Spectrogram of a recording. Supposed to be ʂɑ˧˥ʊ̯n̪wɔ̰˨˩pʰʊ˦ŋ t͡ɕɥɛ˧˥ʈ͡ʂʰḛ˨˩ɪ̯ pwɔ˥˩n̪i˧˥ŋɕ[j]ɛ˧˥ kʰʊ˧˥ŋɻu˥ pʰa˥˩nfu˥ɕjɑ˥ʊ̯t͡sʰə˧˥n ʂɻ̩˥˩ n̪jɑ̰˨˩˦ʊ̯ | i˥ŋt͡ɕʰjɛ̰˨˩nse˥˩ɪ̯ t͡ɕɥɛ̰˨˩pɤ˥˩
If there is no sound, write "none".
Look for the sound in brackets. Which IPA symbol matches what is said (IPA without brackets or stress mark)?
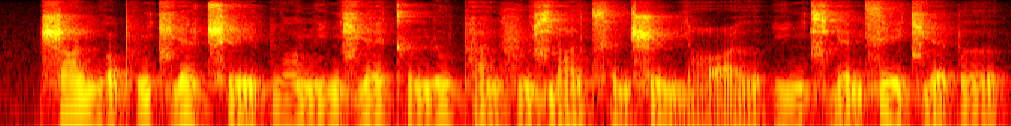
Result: ɥ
